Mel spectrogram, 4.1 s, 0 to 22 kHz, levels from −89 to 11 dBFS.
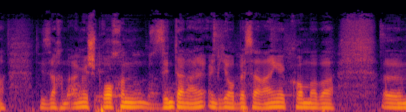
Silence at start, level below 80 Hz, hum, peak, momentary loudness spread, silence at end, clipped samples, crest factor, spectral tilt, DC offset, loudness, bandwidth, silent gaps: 0 s; -36 dBFS; none; -2 dBFS; 11 LU; 0 s; under 0.1%; 18 dB; -6 dB/octave; under 0.1%; -20 LUFS; 14.5 kHz; none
